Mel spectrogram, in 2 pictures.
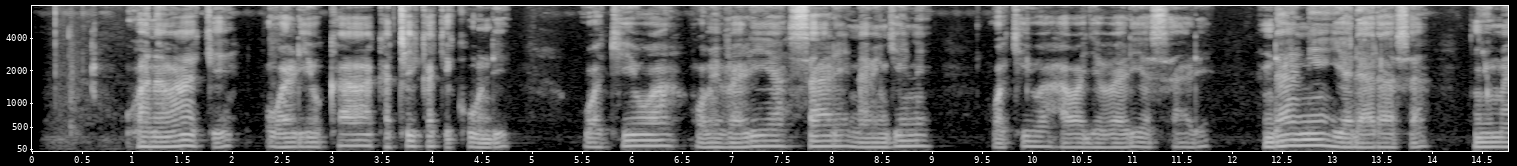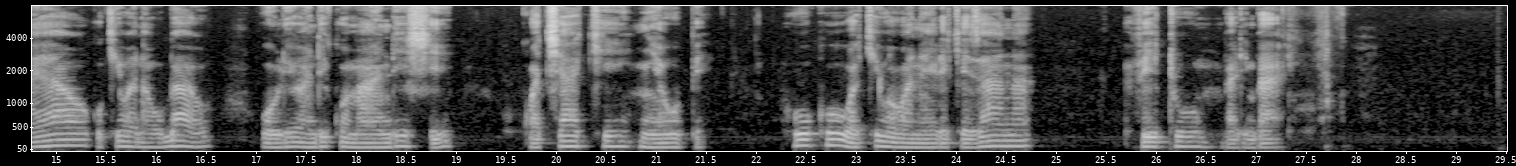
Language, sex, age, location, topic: Swahili, female, 18-24, Dar es Salaam, education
